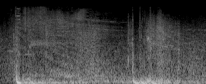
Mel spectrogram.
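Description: A jetpack whooshes briefly.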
